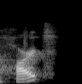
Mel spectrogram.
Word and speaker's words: Heart: It's called Mr. America Heart. My last name is spelled H-E-A-R-T.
